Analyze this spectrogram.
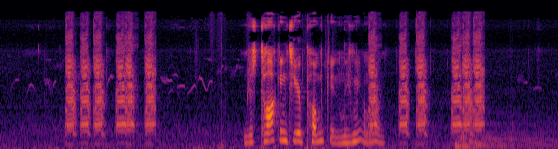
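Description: A goose honks loudly, again and again.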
